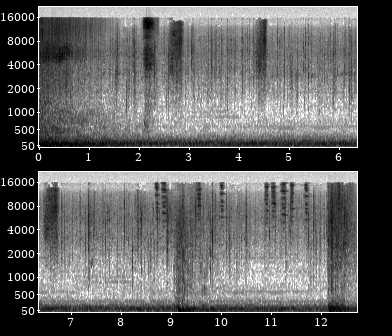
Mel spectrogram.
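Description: A campfire crackles and pops steadily.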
